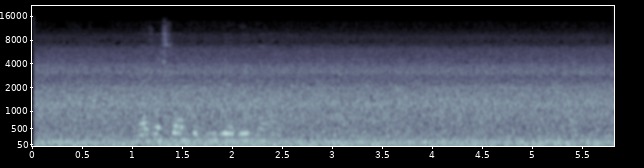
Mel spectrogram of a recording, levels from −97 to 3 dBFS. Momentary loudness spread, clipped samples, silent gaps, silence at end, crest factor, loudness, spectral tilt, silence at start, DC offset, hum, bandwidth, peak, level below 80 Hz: 5 LU; under 0.1%; none; 0 s; 16 dB; -25 LUFS; -6 dB/octave; 0 s; under 0.1%; none; 12.5 kHz; -8 dBFS; -34 dBFS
